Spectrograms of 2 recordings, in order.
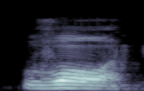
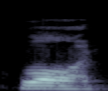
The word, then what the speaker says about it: war: तो ये भी W से स्टार्ट हो रहा है, तो आपने होंठों को गोल करके इसको प्रोनाउंस करना है यानी बोलना है, वो है वॉर, वॉर, वॉर। इसको आपने वार नहीं कहना आपने।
